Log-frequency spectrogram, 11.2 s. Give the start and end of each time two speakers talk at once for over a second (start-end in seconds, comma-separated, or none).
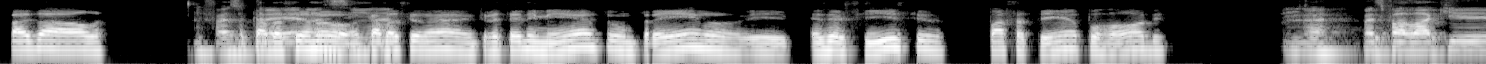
1.8-3.0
